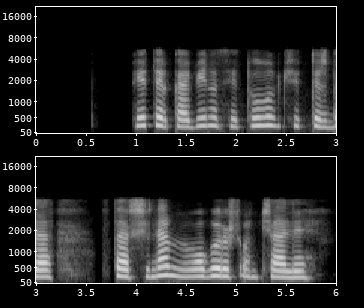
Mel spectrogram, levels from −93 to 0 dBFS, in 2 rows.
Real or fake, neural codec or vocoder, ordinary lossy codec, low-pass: fake; autoencoder, 48 kHz, 32 numbers a frame, DAC-VAE, trained on Japanese speech; AAC, 48 kbps; 5.4 kHz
